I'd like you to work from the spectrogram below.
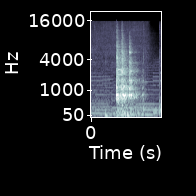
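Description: Onions given a gentle toss in a hot pan, a short burst of sizzle and metallic pan clatter lasting about half a second, close, followed by a faint clink.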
